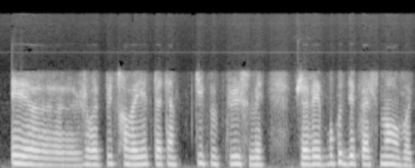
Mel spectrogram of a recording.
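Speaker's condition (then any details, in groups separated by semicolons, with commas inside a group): Parkinson's disease; onset age 53 with fine thumb-index tremor, deep brain stimulation electrodes, rechargeable stimulator box above chest; some difficulty speaking, host offers help and explains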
